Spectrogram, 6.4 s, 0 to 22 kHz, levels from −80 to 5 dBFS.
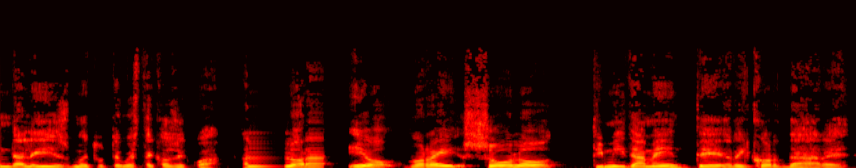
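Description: At 1.87 s, just after "tutte queste cose qua", a call audio freeze holds the last sound as a fading buzz or hiss for about 0.28 s, likely from packets stalling and the jitter buffer running dry. The speech then resumes exactly where it stopped, delayed but complete.

Shortly after, at 2.33 s and before "io vorrei", a burst of packet loss fills about 84 ms with a decaying held sound. Unlike the freeze, the speech picks up about 80 ms further on, so that stretch is simply gone.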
